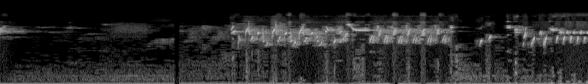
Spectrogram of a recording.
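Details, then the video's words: Clochette song of a European goldfinch begins after a quiet stretch: dense, rapid, bright twittering with liquid trills and a few separated chirps toward the end. "تغريد كلوشات Chant Clochette"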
